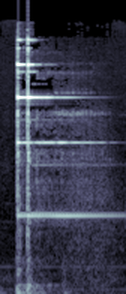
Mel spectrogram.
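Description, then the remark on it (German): A small bell, like a bicycle bell, is struck twice in quick succession as a sound effect, and its bright metallic ring sustains and slowly fades. The bell is clear, with no talking. “Äh, hau mal auf die ja. Fotobimmel drauf.”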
